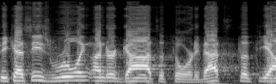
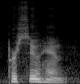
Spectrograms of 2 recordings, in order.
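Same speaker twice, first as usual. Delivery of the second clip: emphatic softening; 4 semitones lower, 14 dB quieter than usual. Shown as a demonstration. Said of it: "repeated for emphasis".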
